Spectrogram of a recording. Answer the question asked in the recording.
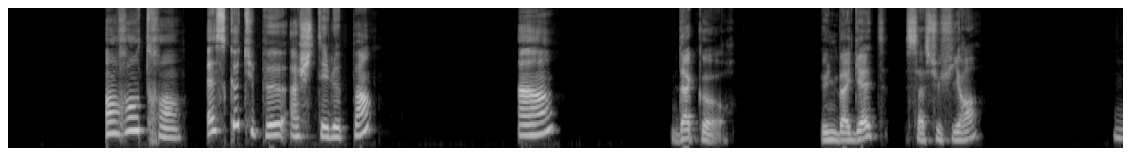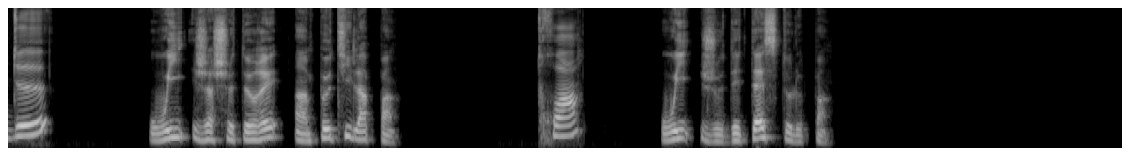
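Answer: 1: D'accord. Une baguette, ça suffira?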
